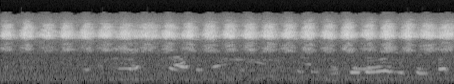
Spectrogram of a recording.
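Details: Cicadas sing a loud, high, pulsing buzz that swells and fades about twice each second in the summer heat beside the sea on a desolate Sardinian beach.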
